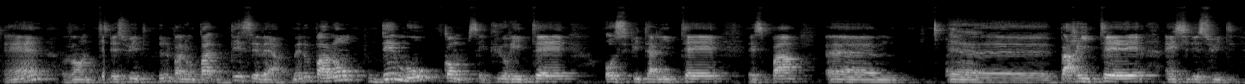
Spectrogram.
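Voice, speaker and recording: A man teaching a lively bilingual vocabulary lesson, emphatic and repeating words for his listeners to practice. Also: mid-range voice. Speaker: language teacher. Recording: roomy, distant mic with faint ambience.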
